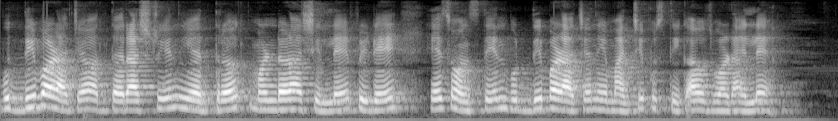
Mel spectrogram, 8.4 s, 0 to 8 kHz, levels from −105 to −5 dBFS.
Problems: background sounds at intervals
